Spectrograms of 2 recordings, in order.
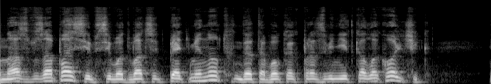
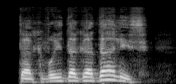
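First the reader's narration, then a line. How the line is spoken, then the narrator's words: Exclamation. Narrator (Russian): воскликнула мисс Гарбель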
